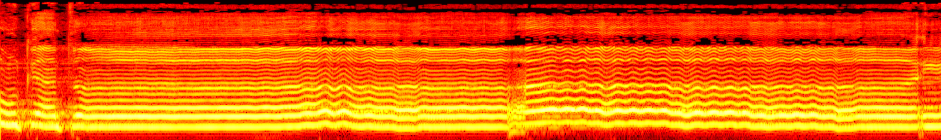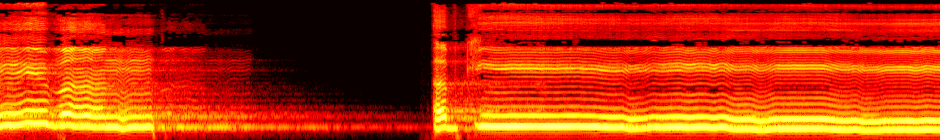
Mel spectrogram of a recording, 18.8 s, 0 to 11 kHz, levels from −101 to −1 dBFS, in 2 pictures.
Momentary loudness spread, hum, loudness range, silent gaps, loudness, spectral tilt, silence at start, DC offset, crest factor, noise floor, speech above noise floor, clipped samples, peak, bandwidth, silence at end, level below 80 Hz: 6 LU; none; 8 LU; none; -15 LUFS; -5.5 dB/octave; 0 s; under 0.1%; 12 dB; -65 dBFS; 51 dB; under 0.1%; -4 dBFS; 11 kHz; 0 s; -68 dBFS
